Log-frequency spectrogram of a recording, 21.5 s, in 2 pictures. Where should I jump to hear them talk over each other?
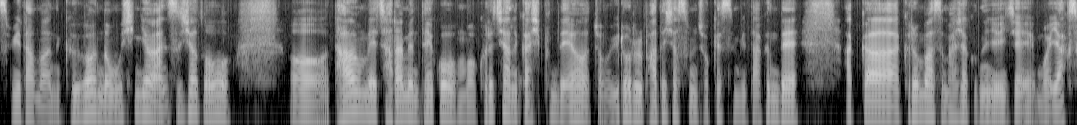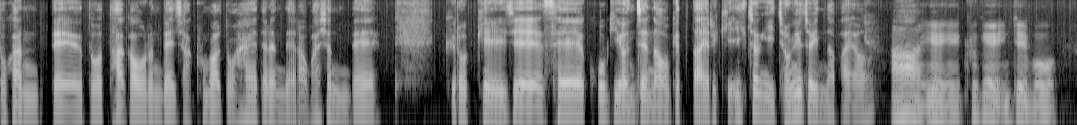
none

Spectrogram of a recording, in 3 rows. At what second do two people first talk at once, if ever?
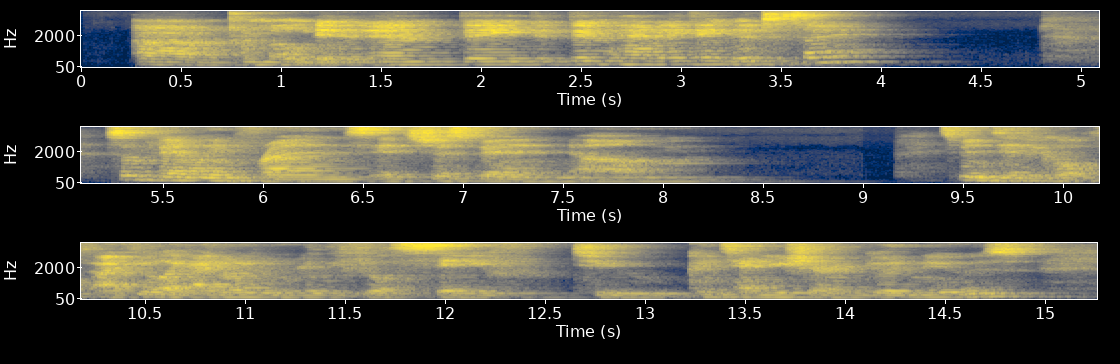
none

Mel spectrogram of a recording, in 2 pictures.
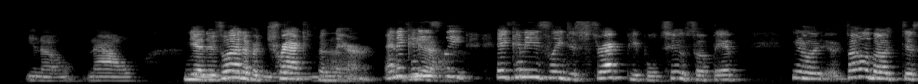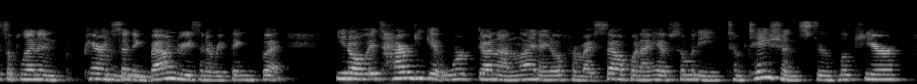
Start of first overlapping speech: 1.9 s

